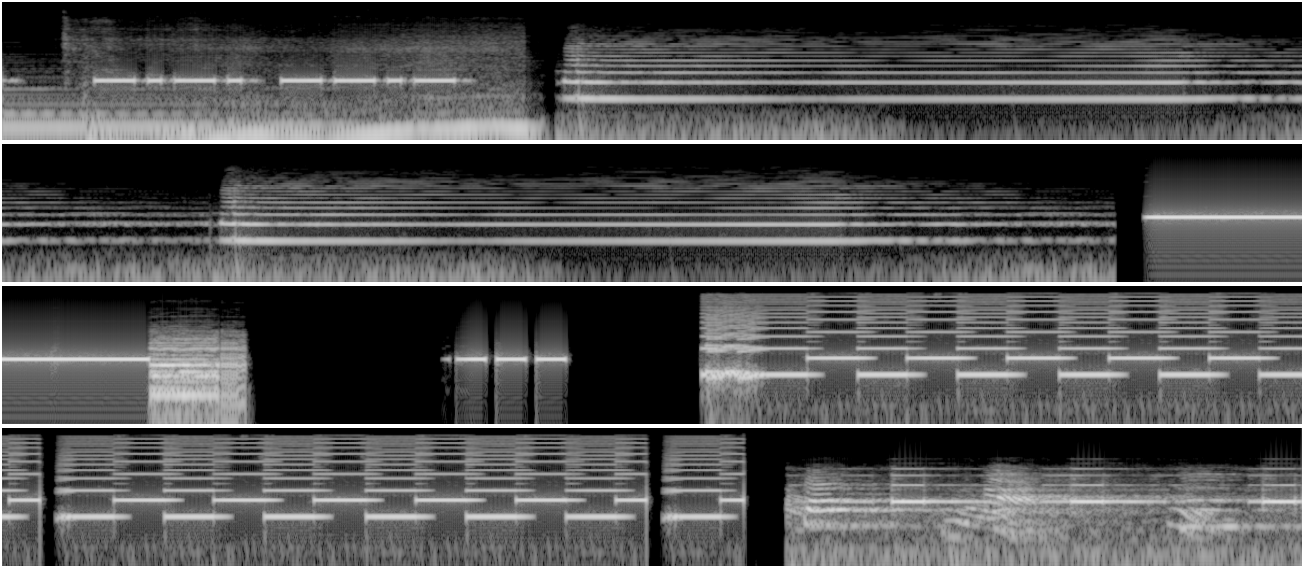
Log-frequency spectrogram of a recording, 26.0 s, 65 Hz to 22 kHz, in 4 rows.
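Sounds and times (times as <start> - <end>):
horn-like alarm tone: 16.5 - 23.3.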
